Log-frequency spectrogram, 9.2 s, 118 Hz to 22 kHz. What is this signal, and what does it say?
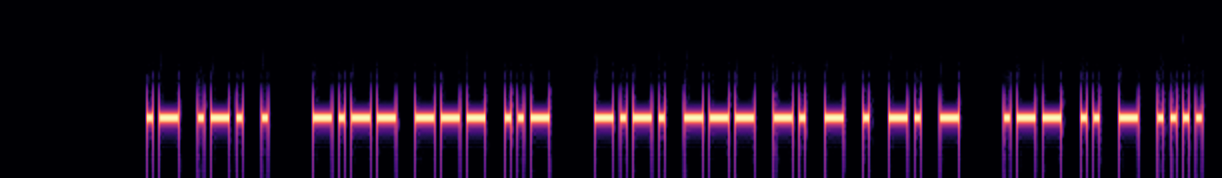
Morse code, heard as a keyed tone, about 25 wpm, 700 Hz. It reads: ARE YOU CONTENT WITH
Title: Sentences from Top 900 Words 25wpm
